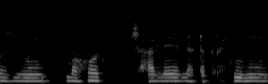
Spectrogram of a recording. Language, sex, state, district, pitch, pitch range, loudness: Hindi, female, Bihar, Saharsa, 160 Hz, 155-165 Hz, -43 LUFS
